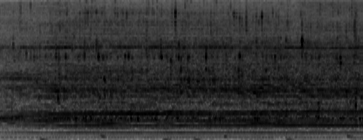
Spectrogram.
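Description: A Breville Barista Express espresso machine runs its water dispenser during descaling with Durgol descaler, giving a steady, loud pump hum with a constant tone and faint low knocks recurring throughout, no voices.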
